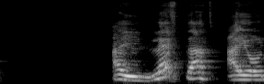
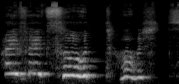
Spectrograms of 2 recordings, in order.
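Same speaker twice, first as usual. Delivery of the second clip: emotional; 9 semitones higher, slower than usual. Real, not acted. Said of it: "that was so emotional".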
